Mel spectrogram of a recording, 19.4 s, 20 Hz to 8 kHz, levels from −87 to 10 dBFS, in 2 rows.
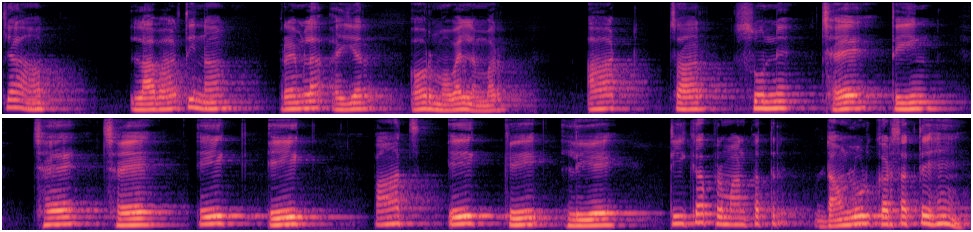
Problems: echo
